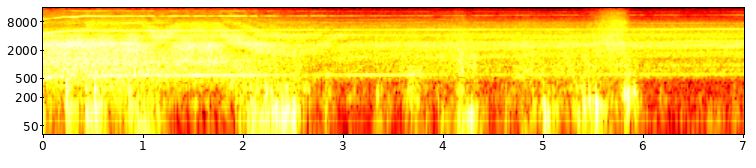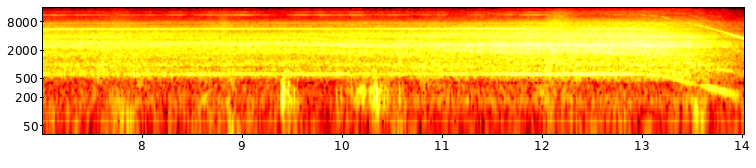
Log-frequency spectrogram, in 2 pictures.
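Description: The GIGA Pump 4.0 portable mini air pump inflates an air mattress with a loud, continuous high-pitched motor whine that holds steady, then winds down sharply at the end.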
